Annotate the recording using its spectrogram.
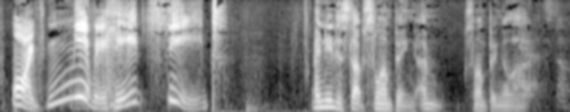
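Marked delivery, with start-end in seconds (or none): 0.1-2.2 fake Australian accent, very drawn out, slow, swooping. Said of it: "You're getting into it".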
